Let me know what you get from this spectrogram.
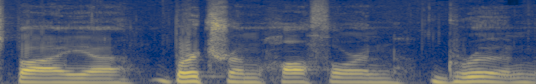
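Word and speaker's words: Groene: it's by bertram hawthorne groon that's why i pronounce the name that's g-r-o-e-n-e it's a superb little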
